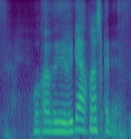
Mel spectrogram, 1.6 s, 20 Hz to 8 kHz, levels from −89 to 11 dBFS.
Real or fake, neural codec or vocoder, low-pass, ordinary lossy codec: fake; codec, 16 kHz, 0.5 kbps, FreqCodec, larger model; none; none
